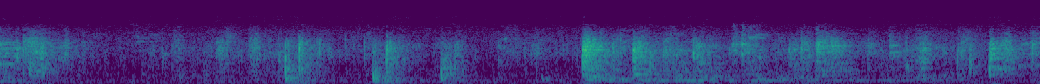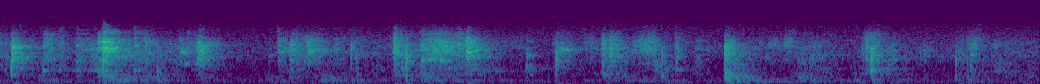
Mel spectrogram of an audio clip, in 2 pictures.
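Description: Irregular clicks, knocks and metallic rattles of a key working the lock of a barred jail-cell door and the door being handled, with the brightest rattles clustered a few seconds in and again near the middle and later.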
